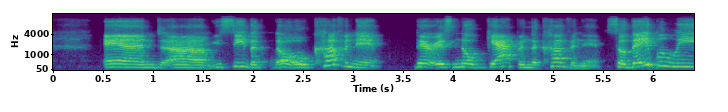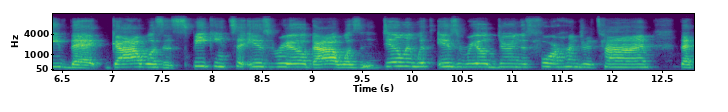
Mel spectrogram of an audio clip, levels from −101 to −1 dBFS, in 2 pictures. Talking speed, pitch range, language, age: 155 wpm, 195-240 Hz, English, 30-49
